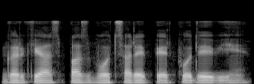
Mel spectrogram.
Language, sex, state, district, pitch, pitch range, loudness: Hindi, male, Arunachal Pradesh, Longding, 95 Hz, 90-95 Hz, -18 LUFS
